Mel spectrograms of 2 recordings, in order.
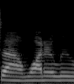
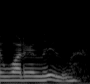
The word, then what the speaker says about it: Waterloo: I know I pronounce Waterloo wrong too. They say Waterloo.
